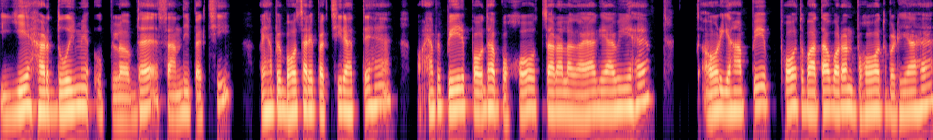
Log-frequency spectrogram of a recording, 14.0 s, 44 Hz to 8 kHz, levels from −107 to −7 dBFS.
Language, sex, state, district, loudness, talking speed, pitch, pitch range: Hindi, male, Bihar, Saran, -19 LUFS, 140 wpm, 140 Hz, 130-150 Hz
